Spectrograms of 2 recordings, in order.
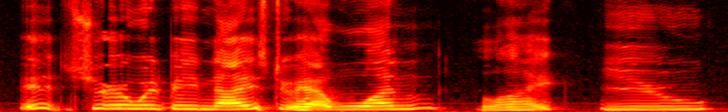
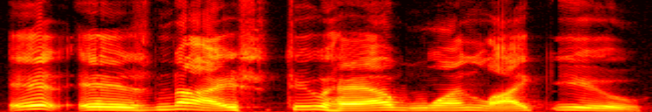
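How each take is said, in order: First: High, wistful monster voice; wistful creature. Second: Tender brother. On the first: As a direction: say it longingly. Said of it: "looked at me odd, kind of sad". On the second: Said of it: "a smile that was new". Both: Acted.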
